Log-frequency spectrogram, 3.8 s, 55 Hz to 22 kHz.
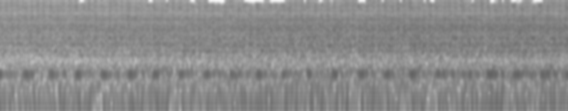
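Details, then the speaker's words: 2004 Toyota Tacoma 4-cylinder, 141,000 miles, warm idle: rough, uneven pulse about three a second under a faint hum; dead miss on cylinder 1 persists after new coils and plugs. Injector pulses fine but is suspected of failing once heat-soaked. "I'm gonna plug it back in just to make sure it's still misfiring. I'm pretty sure it will be."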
